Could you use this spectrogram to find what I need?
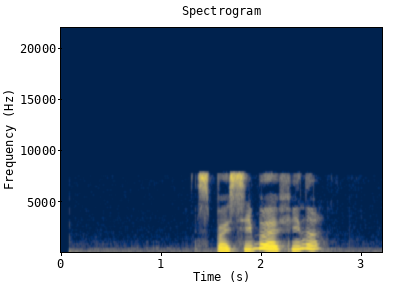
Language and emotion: Russian, positive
